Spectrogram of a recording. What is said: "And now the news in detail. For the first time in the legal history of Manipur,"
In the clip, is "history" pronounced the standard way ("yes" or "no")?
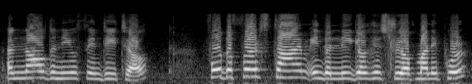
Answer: yes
